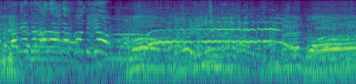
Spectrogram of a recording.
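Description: A crowd of women and men talk and call out excitedly close by.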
